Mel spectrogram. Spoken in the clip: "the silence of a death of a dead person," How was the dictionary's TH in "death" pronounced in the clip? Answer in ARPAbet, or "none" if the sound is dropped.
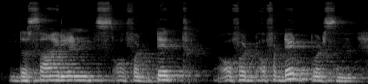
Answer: F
